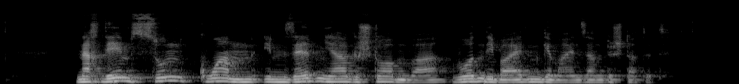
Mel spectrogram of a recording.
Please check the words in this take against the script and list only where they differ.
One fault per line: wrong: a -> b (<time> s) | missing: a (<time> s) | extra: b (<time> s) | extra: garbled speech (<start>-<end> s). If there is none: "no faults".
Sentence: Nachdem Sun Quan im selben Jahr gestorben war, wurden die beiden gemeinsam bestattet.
no faults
